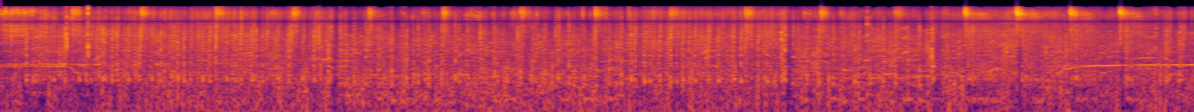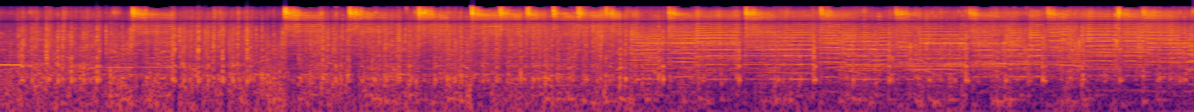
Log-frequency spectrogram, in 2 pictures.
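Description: Marching band drumline playing, snare, tenor and bass drums with rolls and rapid strokes. Near the end the winds come back in with held chords.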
